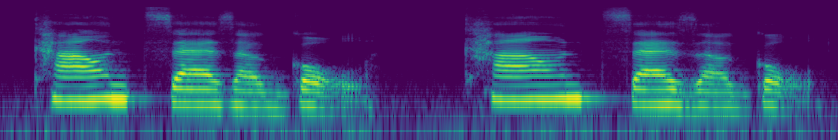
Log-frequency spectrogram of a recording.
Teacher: 이거 왜 그러냐면 첫 번째 S는 무성음 뒤에 바람소리 T 뒤에 오기 때문이고요. 두 번째 as 같은 경우에는 울림이 있는 유성음 뒤에 s가 오기 때문에 이 s는 z라고 울림이 있는 z 발음으로 바뀝니다.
